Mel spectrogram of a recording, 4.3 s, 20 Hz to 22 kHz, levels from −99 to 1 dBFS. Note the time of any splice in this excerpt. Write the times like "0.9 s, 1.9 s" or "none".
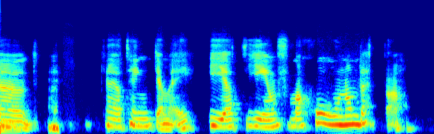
2.0 s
